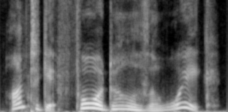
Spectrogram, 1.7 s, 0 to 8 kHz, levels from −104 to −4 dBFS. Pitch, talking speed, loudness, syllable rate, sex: 235 Hz, 245 wpm, -19 LUFS, 5.3 syllables/s, female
